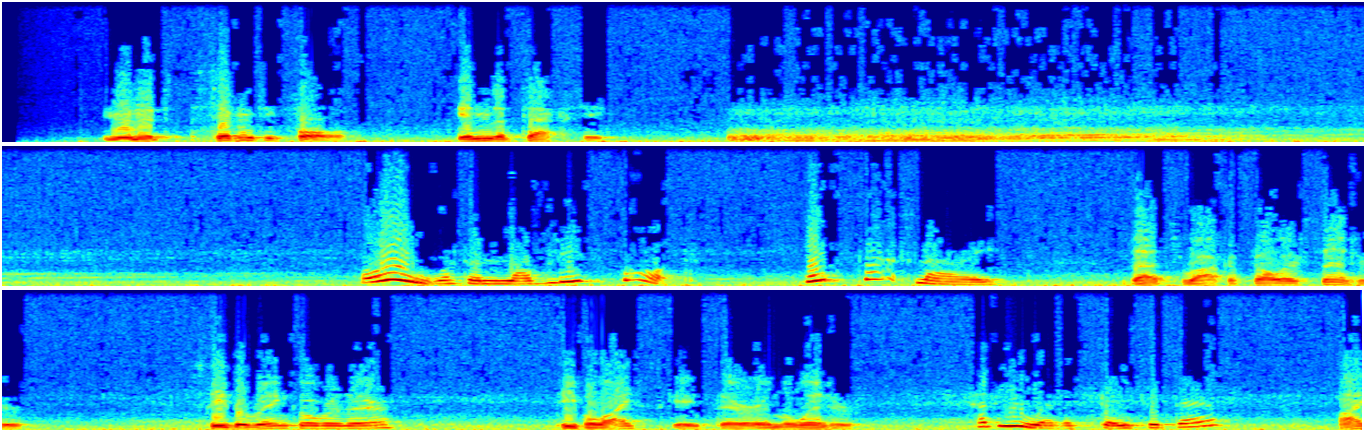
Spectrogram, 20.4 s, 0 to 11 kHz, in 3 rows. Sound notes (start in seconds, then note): 3.6 car going. Fade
